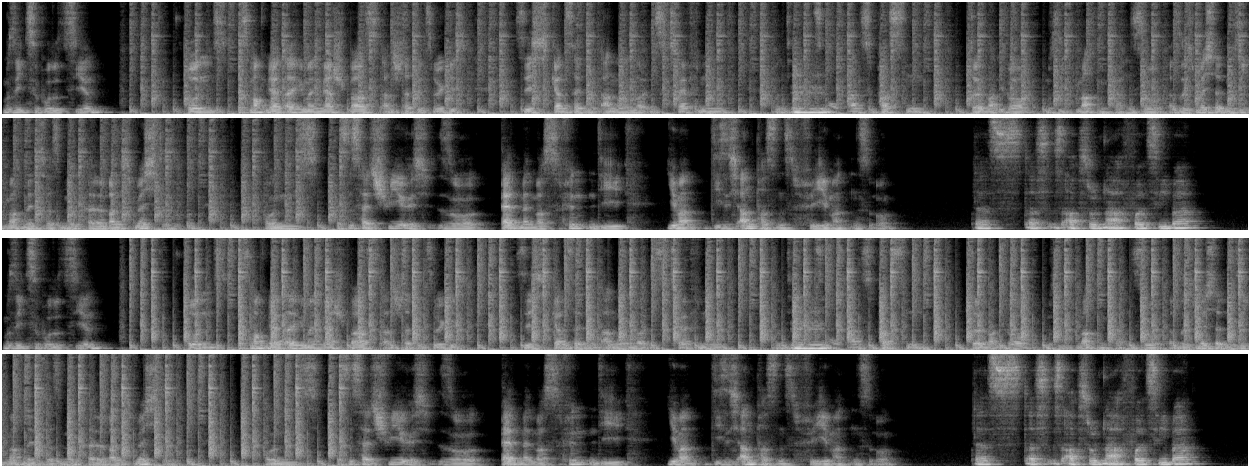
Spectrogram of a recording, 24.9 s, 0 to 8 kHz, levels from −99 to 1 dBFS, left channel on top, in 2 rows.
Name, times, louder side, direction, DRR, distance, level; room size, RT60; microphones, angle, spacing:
voice 1, 0.0-1.0 1.8-4.8 5.2-7.3 7.7-7.8 8.3-9.2 9.7-14.2 15.1-18.8 19.1-21.3, left 1 dB, 35° left, 1.1 m, -31 dB
sound 1, 1.2-16.0, right 5 dB, 30° right, 0.4 m, -34 dB
voice 2, 7.9-8.3 22.2-24.4, equal, 65° right, 1.2 m, -24 dB
2.6 x 2.4 x 4.1 m
head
